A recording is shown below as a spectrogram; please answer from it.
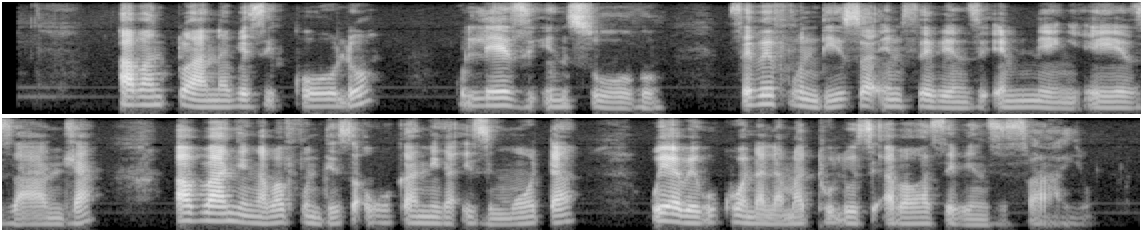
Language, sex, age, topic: North Ndebele, male, 25-35, education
